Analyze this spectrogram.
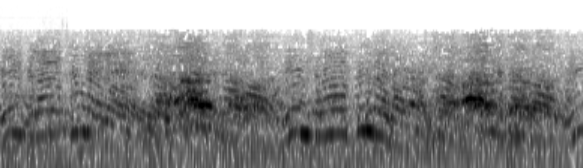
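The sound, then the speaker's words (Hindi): Left party workers chanting the slogan Inquilab Zindabad at a street protest in Patna: a crowd of voices calling out in repeated rhythmic bursts over steady crowd babble. “Patna सहित पूरे बिहार में आज एक बार फिर वामपंथी दलों के कार्यकर्ता लाल झंडा लिए सड़कों पर इनकलाब जिंदाबाद का नारा लगाते उतरे।”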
